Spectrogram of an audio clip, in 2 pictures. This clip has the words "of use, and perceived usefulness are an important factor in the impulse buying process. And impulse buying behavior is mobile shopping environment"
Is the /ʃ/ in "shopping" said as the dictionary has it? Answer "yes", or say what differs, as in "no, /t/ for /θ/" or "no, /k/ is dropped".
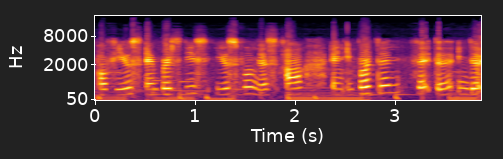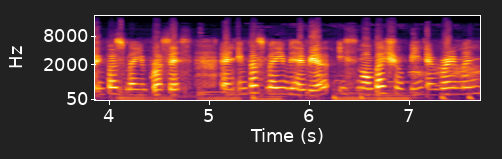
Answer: yes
